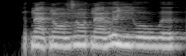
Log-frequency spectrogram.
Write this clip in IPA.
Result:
ɗ ã˨ ɗ ɔ̃˨ z ɔ̃˧ ɗ ã˨ l ə˦˨ ɲ oː˨ w ə˨

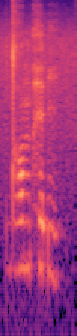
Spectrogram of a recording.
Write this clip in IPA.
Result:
dʱ ɔ ŋ h e ʔ i

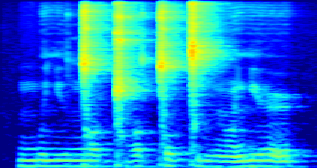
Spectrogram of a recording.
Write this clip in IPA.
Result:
m u lʲ u ŋ͡ǀ ɔ ɡ͡ǁ ɔ ǀ o ǀ i ŋ ɔ̃ lʲ ə˞

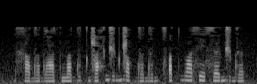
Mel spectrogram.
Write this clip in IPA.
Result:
x a˩ dˤ a˩ d ʕ ə˩ t m y˨˦ dˤ y˩ tˤ ɖ͡ʐ œ˨˦ ħ d͡ʒ i˨˦ d ɖ͡ʐ œ˩ b dˤ y˩ d ɛ˨˦ d t͡sʼ ə˨˦ tˤ b œ˨˦ s i˩ s œ˨˦ d͡ʒ i˩ d ə˩

